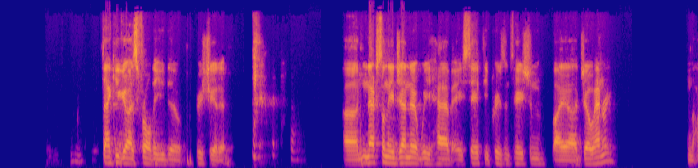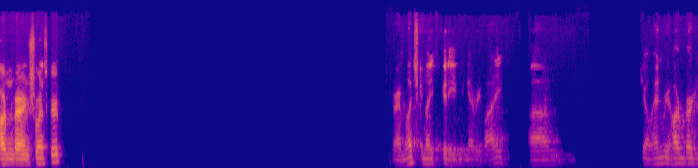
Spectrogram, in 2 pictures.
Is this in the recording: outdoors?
no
